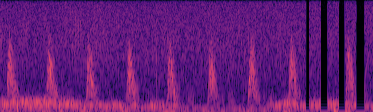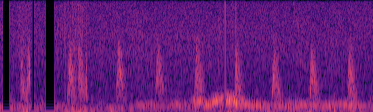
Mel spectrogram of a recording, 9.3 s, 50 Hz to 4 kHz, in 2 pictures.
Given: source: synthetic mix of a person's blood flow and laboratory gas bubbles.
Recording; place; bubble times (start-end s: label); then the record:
Doppler ultrasound of blood flow; subclavian vein
no bubbles
From the record:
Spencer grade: 0 (complete lack of bubble signals)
